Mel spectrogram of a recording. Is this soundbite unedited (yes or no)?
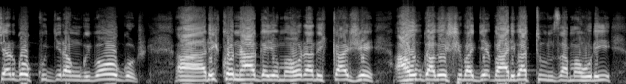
no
